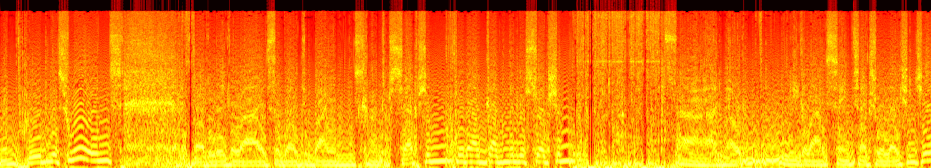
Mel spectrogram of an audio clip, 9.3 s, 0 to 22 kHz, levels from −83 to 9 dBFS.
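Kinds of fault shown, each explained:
Float read as integer: The speech sounds extremely loud and harsh for its full length. Quiet background noise comes through as loud as the talker, yet pitch stays traceable. The likely cause is 32-bit float samples read as 32-bit integers, so sign and exponent bits now set each sample's value. A waveform view shows a near-square signal sitting at an almost fixed, high level, and a spectrogram shows dense broadband energy across the whole clip.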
